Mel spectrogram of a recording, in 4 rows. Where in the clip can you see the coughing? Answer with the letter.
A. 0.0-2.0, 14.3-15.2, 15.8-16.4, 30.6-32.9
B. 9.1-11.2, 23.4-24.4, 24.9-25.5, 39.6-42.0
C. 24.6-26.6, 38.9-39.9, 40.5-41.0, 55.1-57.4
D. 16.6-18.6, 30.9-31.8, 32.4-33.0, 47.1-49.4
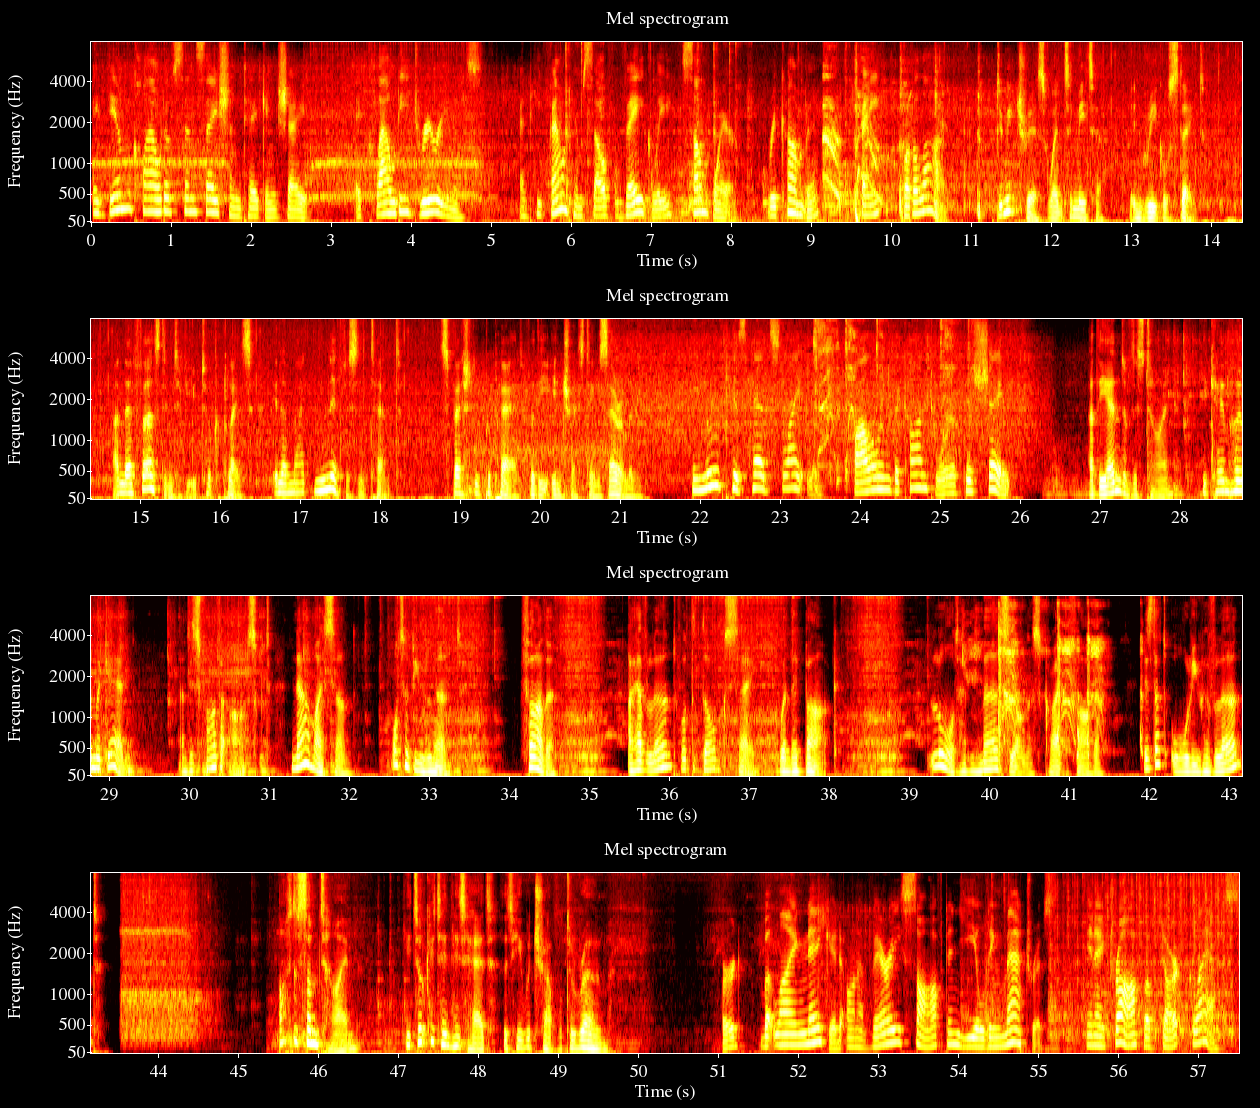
B.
